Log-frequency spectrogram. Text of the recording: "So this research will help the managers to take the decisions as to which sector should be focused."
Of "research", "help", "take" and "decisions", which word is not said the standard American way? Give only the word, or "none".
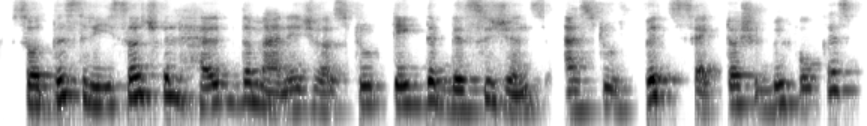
none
